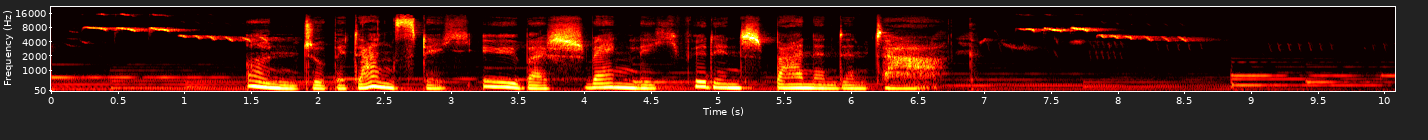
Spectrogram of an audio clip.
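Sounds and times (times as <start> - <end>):
blue tit perched on a branch chirping and trilling: 0.0 - 1.9, 6.4 - 10.0
speech: 1.5 - 6.8.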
